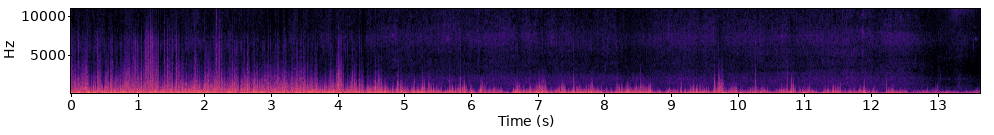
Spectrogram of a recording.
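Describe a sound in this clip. Strong wind blows and buffets against the microphone outdoors.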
